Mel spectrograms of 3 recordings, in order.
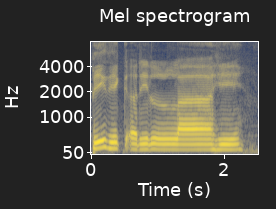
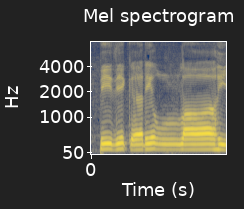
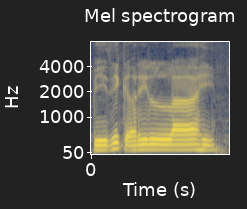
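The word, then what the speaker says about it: بذكر الله: Cara bacanya bidzikrillahi ya, jangan tafkhim, bidzikrillahi, jangan, salah. Karena apa? Karena lafal Allah jatuh setelah harokat kasroh, maka harus dibaca tarkik, bidzikrillahi.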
